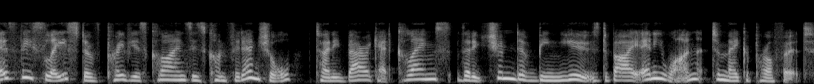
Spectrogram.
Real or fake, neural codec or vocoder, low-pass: fake; codec, 16 kHz, 1.1 kbps, Voila-Tokenizer; 7.2 kHz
